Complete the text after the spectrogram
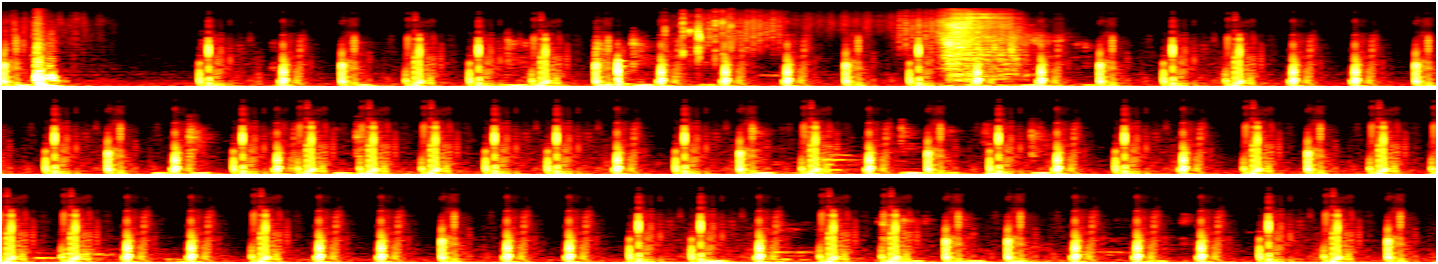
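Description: Footsteps tread steadily and quickly on a hard floor.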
